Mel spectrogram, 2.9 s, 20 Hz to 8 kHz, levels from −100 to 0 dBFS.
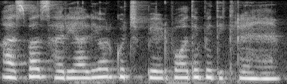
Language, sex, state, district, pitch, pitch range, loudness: Hindi, female, Uttar Pradesh, Lucknow, 250 Hz, 235-270 Hz, -13 LUFS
